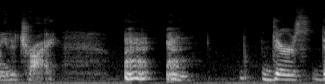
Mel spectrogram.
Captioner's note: clearing throat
